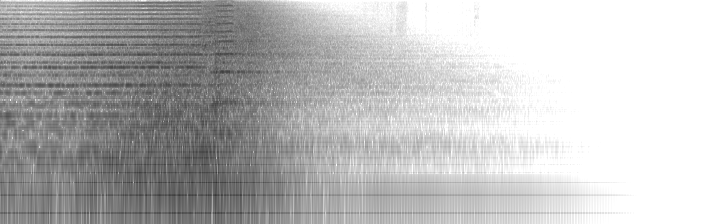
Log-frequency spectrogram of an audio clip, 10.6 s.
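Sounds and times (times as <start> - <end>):
orchestral music: 0.0 - 6.9.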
